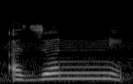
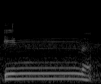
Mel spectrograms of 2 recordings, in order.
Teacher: Selanjutnya tanda garis abu-abu, tajwidnya adalah gunnah, dibaca berdengung karena ada nun bertasdid pada kata az-zonni dan kata inna.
